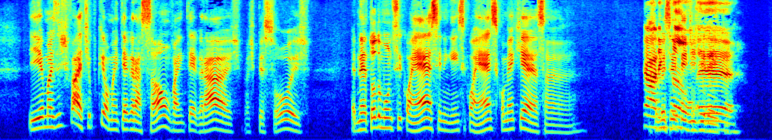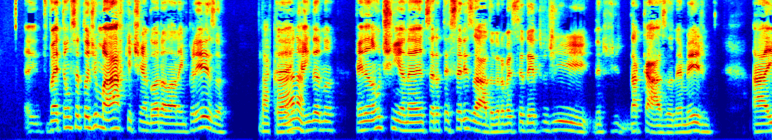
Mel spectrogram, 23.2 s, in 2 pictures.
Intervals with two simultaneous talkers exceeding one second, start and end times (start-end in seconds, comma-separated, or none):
9.7-11.0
